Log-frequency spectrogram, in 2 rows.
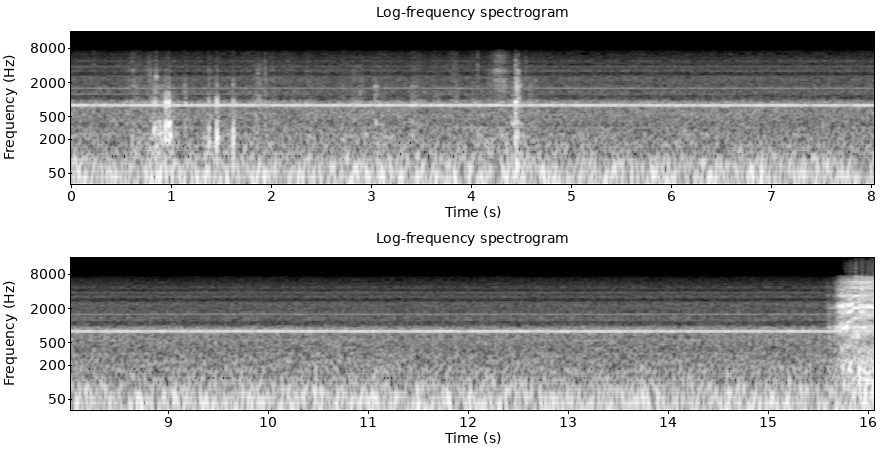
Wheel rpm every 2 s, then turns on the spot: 0, 0, 0, 0, 0, 0, 0, 0.
none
